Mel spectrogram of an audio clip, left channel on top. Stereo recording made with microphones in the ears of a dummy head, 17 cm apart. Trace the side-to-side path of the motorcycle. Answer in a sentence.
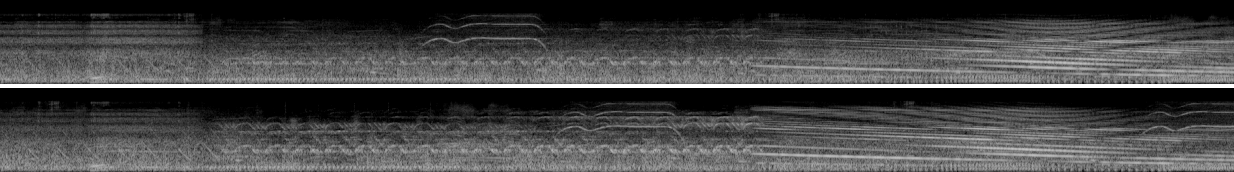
In this clip you hear the motorcycle stay in one place.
